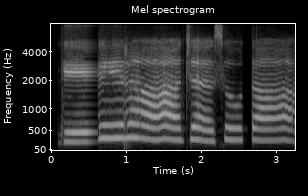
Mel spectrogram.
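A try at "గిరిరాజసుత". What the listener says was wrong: You are saying Giri Raja Sutta. Don't change the tune. Giri Raja Sutta.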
